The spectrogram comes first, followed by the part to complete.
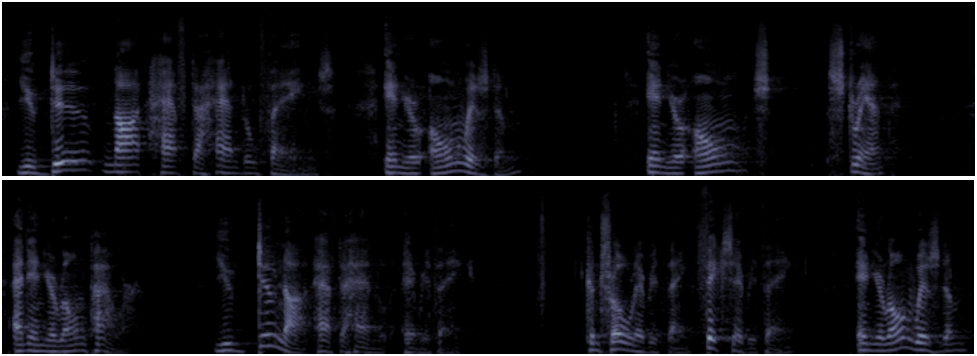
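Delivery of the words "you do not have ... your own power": slow, deliberate delivery, drawn out word by word. A speaker repeats the most important point to the audience, said slowly. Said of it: "let me say this slowly".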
